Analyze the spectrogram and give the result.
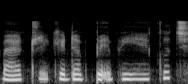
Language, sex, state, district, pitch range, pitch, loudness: Hindi, female, Bihar, Vaishali, 225-245 Hz, 240 Hz, -16 LUFS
